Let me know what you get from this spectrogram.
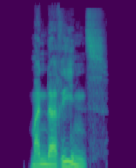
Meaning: genitive singular of Mandarin
- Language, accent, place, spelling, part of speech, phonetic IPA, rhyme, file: German, Germany, Berlin, Mandarins, noun, [ˌmandaˈʁiːns], -iːns, De-Mandarins.ogg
